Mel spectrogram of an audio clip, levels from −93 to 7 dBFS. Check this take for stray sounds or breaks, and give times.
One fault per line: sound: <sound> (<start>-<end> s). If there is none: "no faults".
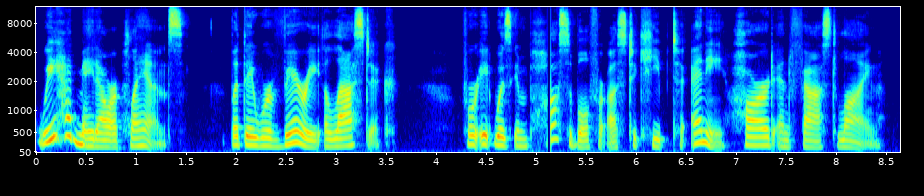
sound: dropout (5.1-5.1 s)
